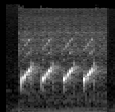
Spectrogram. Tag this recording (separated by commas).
Vehicle, Motor vehicle (road), Car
